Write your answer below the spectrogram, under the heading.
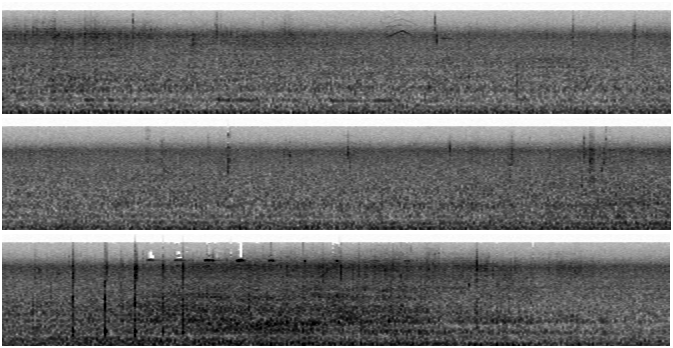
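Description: Steady low outdoor background rumble with a few faint clicks. It swells for a few seconds about three-quarters of the way through.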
